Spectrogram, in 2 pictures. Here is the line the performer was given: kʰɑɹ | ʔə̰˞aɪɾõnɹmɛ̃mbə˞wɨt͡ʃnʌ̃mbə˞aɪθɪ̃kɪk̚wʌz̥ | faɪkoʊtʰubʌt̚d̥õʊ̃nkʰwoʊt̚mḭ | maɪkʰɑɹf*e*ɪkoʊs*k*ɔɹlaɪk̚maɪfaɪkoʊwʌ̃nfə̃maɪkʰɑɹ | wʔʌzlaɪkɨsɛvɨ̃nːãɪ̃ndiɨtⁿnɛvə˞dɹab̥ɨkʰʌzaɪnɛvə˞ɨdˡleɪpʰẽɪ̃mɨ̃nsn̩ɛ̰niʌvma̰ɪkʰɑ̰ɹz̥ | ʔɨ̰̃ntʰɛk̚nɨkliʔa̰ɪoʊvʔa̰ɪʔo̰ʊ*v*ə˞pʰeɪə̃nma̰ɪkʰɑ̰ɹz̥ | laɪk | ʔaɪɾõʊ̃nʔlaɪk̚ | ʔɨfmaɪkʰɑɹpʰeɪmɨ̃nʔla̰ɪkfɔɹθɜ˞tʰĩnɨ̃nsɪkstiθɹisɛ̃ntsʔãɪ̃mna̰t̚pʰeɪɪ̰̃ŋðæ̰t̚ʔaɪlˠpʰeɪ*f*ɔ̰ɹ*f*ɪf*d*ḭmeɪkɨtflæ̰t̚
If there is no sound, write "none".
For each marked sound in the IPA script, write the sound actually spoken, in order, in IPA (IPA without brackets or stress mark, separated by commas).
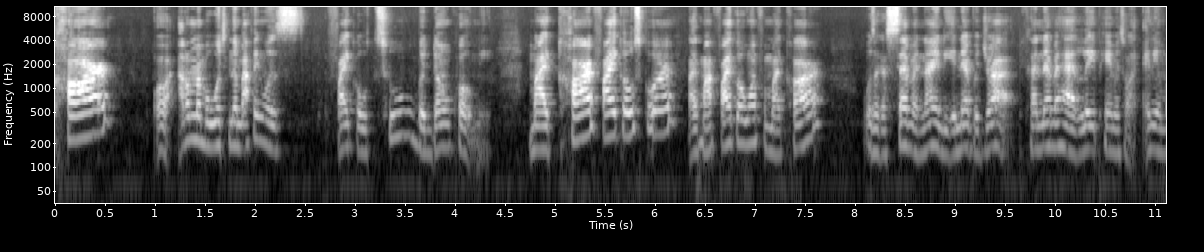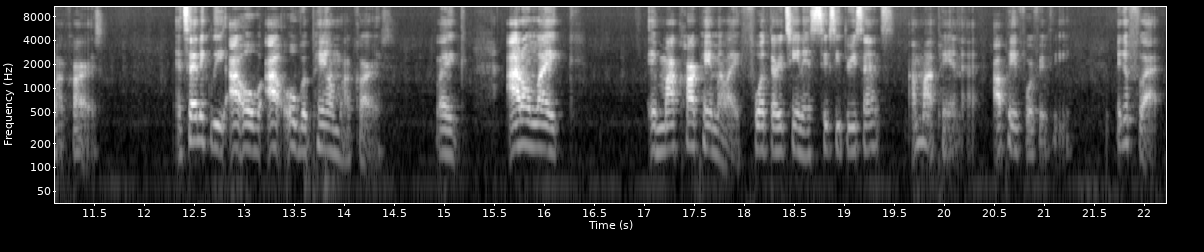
a, k, v, f, f, t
